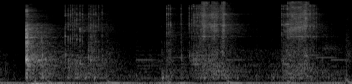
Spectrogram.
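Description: Tool turning the 10mm bolt on the seat strap of a 2021 Suzuki DRZ400SM, quiet metallic clicking and ratcheting in a few short spells with brief pauses, close and faint.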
